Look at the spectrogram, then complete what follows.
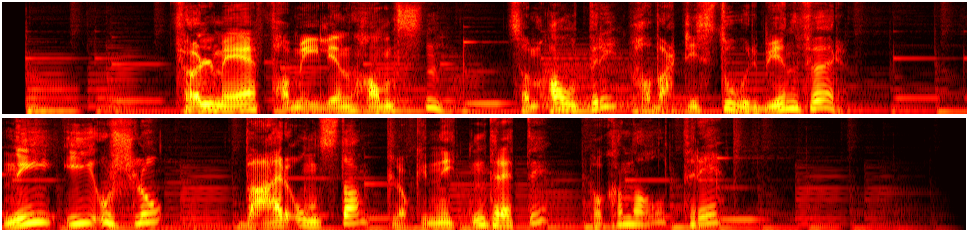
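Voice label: Norwegian promo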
